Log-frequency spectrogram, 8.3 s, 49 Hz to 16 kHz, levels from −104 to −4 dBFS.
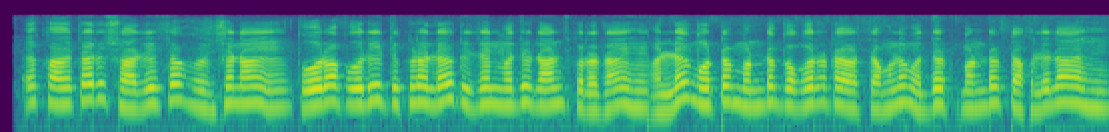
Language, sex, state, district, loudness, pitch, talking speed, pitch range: Marathi, male, Maharashtra, Chandrapur, -17 LUFS, 170 Hz, 160 wpm, 155-185 Hz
